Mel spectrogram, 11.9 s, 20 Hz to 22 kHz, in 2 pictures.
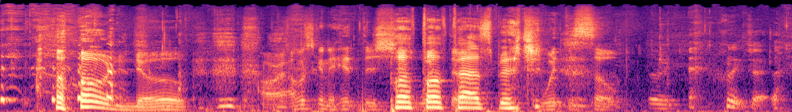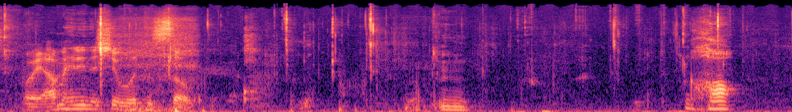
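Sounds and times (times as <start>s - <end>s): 
laughter: 0.0s - 4.5s
speech: 0.4s - 7.6s, 9.2s - 9.6s, 11.1s - 11.5s
chewing sesame-seeded Japanese beef jerky: 5.3s - 11.8s.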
